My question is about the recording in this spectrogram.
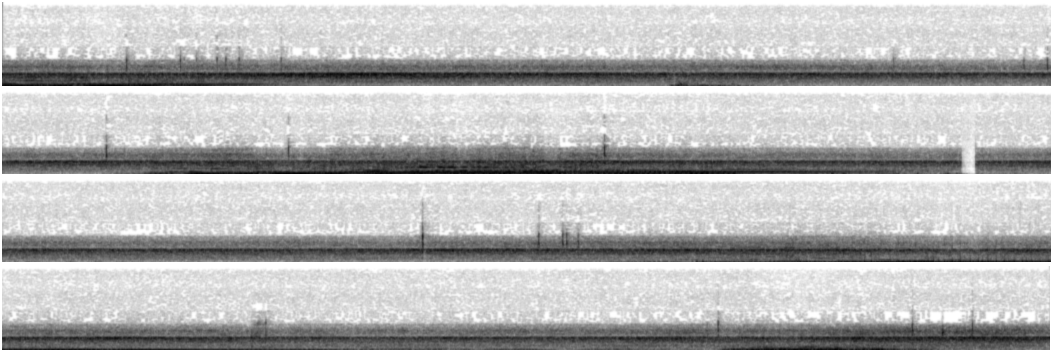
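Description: A deep, droning sound in the sky with several low tones together, from an amateur recording of the so-called strange sky sounds. It swells up and fades in long waves of several seconds, over a steady hiss, and there is a short low thump about five seconds in.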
